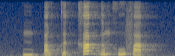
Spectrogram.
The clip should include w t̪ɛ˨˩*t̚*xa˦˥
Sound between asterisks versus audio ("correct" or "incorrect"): incorrect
